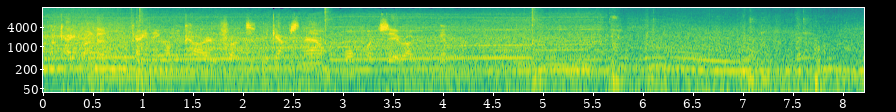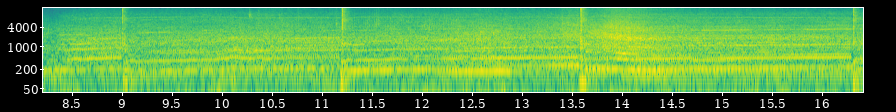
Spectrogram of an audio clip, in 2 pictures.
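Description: A racing car engine roars steadily, rising and falling in pitch as it revs.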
